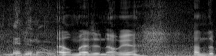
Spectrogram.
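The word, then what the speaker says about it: Médano: It's like people pronounce El Medano, but it's Medano.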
